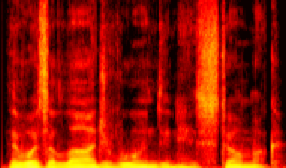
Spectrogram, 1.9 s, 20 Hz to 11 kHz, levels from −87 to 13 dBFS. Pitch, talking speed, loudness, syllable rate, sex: 110 Hz, 250 wpm, -14 LUFS, 5.9 syllables/s, male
